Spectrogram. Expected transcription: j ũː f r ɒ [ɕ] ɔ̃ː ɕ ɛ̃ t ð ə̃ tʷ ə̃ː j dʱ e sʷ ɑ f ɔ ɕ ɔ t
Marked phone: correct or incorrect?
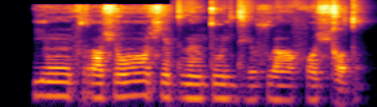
correct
